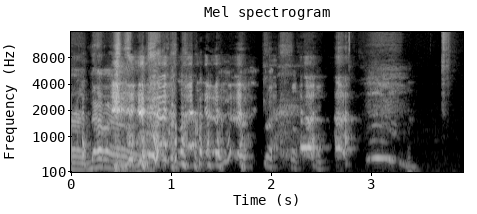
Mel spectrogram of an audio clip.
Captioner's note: laughs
